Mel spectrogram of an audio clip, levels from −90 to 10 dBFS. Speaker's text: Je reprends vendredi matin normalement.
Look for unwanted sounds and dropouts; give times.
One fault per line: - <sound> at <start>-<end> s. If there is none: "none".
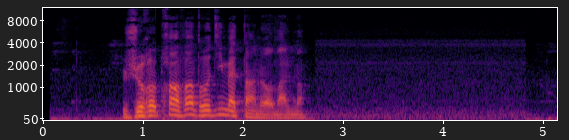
none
